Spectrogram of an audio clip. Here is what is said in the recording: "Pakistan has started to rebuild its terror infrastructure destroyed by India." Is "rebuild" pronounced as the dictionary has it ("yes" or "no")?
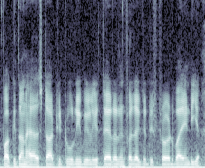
no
